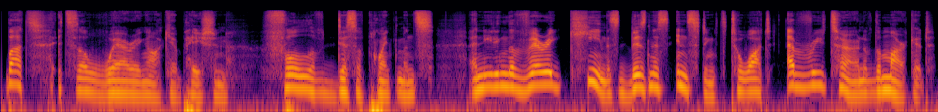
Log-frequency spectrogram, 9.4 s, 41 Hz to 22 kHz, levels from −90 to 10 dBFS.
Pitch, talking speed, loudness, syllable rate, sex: 135 Hz, 140 wpm, -19 LUFS, 4.6 syllables/s, male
